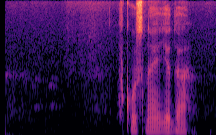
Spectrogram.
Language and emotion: Russian, neutral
